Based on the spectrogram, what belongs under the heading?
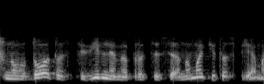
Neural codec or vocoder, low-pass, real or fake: vocoder, 44.1 kHz, 128 mel bands every 512 samples, BigVGAN v2; 3.6 kHz; fake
